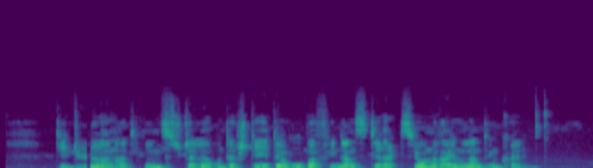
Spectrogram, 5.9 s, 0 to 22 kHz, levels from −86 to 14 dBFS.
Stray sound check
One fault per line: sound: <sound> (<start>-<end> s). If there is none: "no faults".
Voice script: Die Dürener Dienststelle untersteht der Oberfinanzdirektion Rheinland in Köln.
sound: dropout (0.9-0.9 s)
